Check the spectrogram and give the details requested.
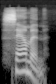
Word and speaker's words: salmon: Think about the word salmon. Entirely dropping the L or island, completely ignoring the S.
